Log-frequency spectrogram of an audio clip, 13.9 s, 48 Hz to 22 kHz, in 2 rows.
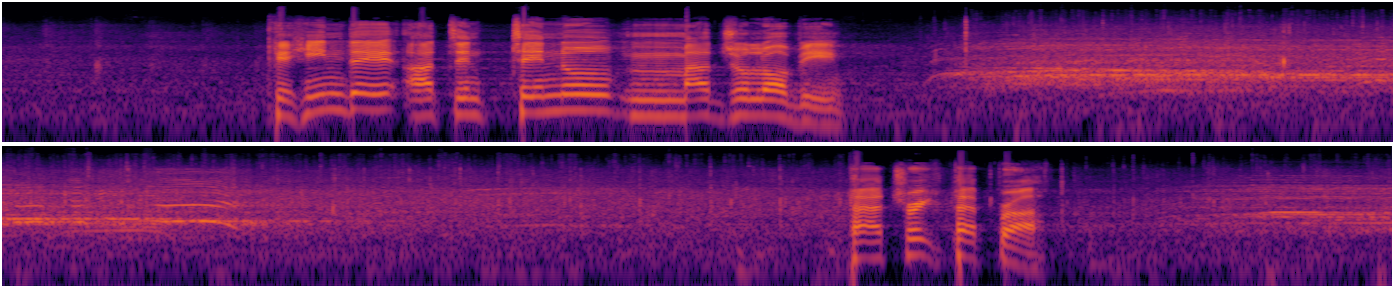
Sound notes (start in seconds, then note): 4.6 attendees cheering and applauding; 7.5 speaks faintly; 8.4 attendees cheering and applauding; 12.4 attendees cheering and applauding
